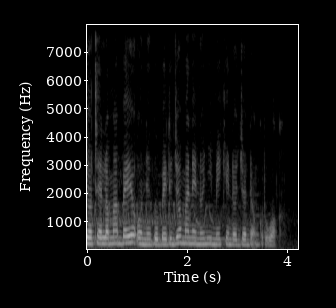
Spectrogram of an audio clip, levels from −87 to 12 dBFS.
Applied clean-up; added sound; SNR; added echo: none; Motor vehicle (road) / Siren; 16 dB; none.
